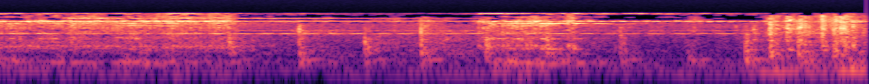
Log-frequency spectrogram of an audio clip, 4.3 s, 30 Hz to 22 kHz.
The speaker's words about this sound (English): 5 minutes later, the phone rang.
